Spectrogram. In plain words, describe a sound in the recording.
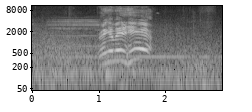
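An older man speaks a short line in a low, commanding voice.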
